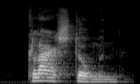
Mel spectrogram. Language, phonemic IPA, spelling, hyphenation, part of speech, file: Dutch, /ˈklaːrˌstoː.mə(n)/, klaarstomen, klaar‧sto‧men, verb, Nl-klaarstomen.ogg
- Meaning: to rapidly prepare, to quickly make ready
